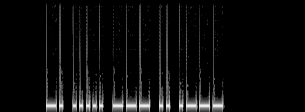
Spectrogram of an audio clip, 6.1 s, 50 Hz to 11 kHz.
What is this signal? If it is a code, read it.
Morse code, heard as a keyed tone, about 18 wpm, 700 Hz. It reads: N5OIJ
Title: Speed Racing - USA 1x3 Call Signs 15wpm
